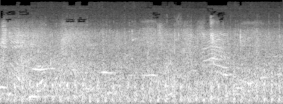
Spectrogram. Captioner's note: helicopter sounds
